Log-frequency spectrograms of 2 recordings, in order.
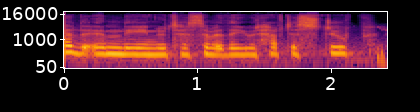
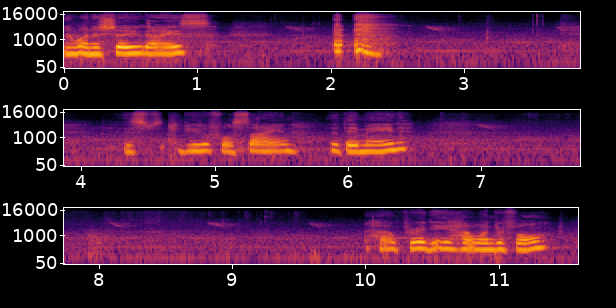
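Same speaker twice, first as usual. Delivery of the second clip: husky, raspy voice. Showing viewers around the garden tomb, hoarse voice. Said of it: "Excuse my hoarse voice".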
